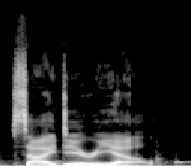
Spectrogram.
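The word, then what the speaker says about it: Sideræl: third part of wise full name sidrielle is pronounced SideReel Grimes noted that the word was a more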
